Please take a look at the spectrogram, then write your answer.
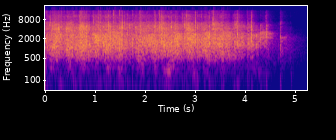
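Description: Audience applause at a language-teachers' meetup, a dense, steady burst of many hands clapping that holds for several seconds and then fades out quickly with a few last claps.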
